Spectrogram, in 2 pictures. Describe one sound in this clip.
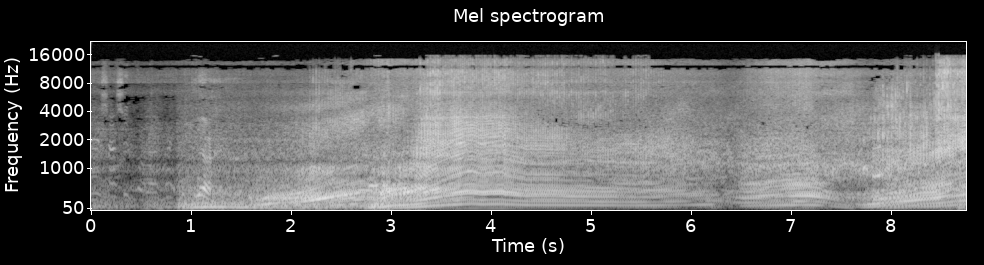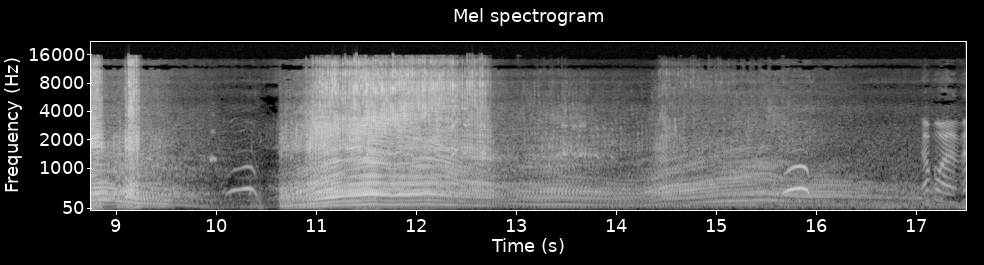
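A car engine revs hard, rising and falling in bursts.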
